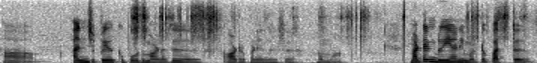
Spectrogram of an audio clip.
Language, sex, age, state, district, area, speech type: Tamil, female, 45-60, Tamil Nadu, Tiruvarur, rural, spontaneous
